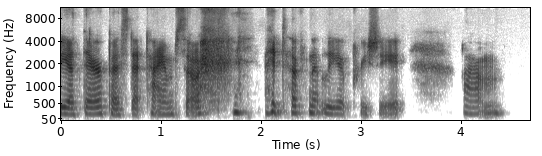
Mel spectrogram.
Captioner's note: chuckles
